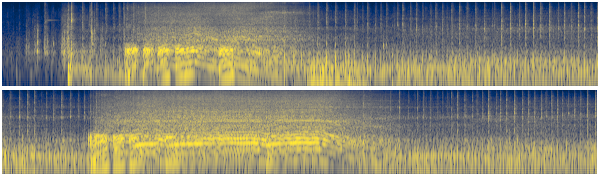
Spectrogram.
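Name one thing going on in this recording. A chainsaw engine sputters to life and runs loudly.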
